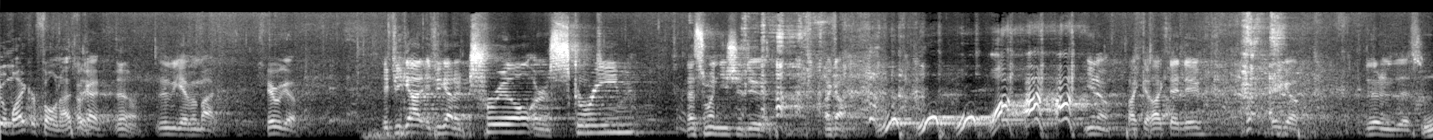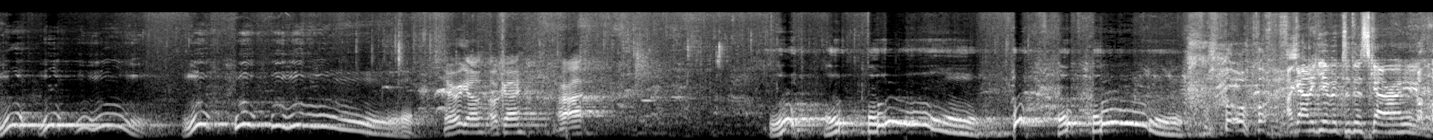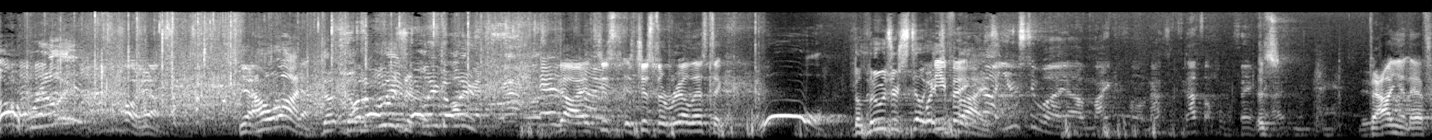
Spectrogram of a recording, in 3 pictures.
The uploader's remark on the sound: Come to you from our live show at the Alberta Bair Theater in Billings, MT.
